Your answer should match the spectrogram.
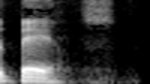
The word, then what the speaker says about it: Baal: I am aware, I'm almost certain that I mispronounced this and that the actual pronunciation of this God should be Baal. However, I've been saying Baal for so many years, I find it impossible to say Baal.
